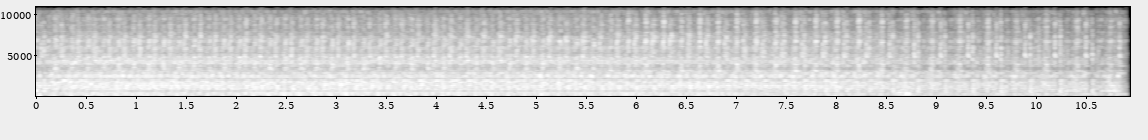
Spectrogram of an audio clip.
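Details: Club Car golf cart stored 4 years in a barn, on a 150 amp charger: steady fast cranking about three beats a second that never catches, cranking no-start.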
